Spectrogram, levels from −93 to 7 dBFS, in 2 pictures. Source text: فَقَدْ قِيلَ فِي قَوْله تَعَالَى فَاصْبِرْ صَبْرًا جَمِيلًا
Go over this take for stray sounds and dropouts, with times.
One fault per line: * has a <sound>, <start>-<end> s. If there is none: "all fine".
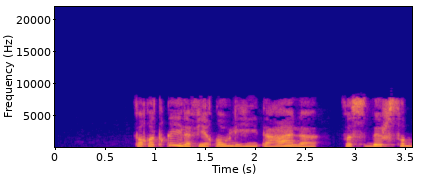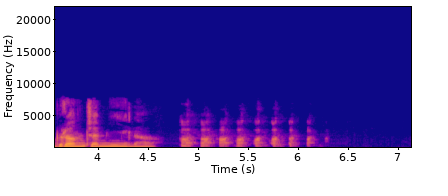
* has a laugh, 4.8-6.3 s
